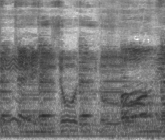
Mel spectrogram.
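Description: Male gospel quartet singing together in harmony, several voices holding and bending notes at once, with a steady low hum underneath.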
